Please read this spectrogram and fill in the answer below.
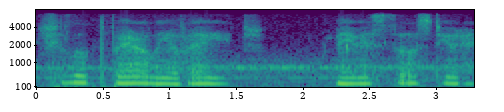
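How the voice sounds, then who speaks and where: Someone is whispering, soft-spoken. Background noise is noticeable. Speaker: storyteller. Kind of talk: reading aloud.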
